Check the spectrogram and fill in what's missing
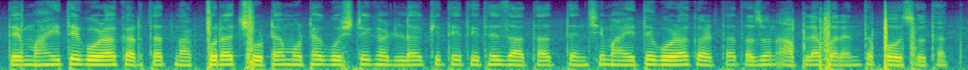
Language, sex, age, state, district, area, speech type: Marathi, male, 18-30, Maharashtra, Nagpur, urban, spontaneous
